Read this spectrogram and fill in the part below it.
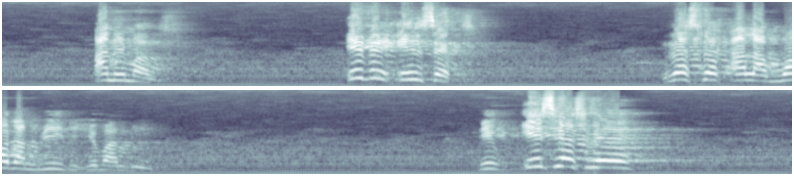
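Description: A man speaks forcefully in short bursts through a microphone and loudspeakers outdoors.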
